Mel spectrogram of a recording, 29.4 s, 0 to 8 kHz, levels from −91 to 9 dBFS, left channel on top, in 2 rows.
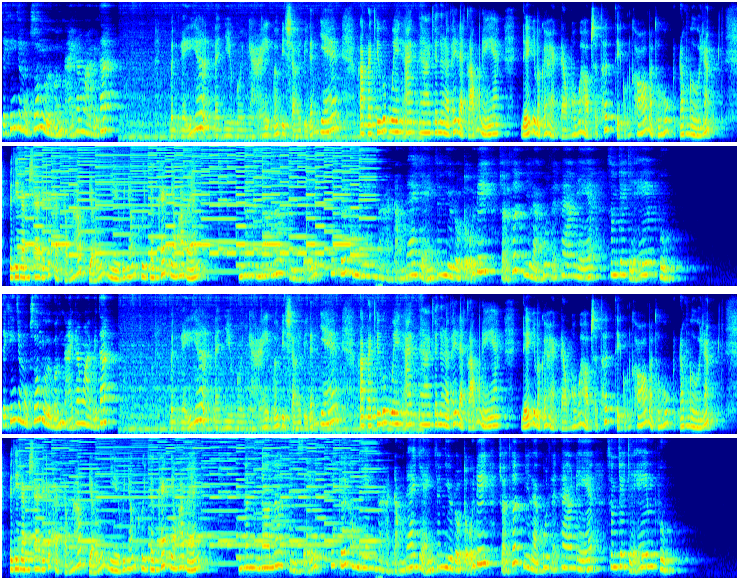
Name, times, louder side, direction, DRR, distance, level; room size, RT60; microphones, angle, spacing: voice 1, 0.0-2.1 19.4-21.0 21.3-26.5 26.8-28.0, right 2 dB, 80° right, -1 dB, 1.3 m, -26 dB
sound 1, 2.3-8.4, right 2 dB, 30° right, 1.3 m, -39 dB
voice 2, 3.3-14.2 14.5-18.7, equal, 5° left, 7 dB, 0.8 m, -25 dB
sound 2, 15.0-22.2, left 4 dB, 50° left, 1.5 m, -28 dB
14.0 x 7.4 x 6.3 m, 1.0 s
head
